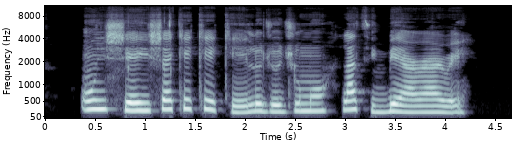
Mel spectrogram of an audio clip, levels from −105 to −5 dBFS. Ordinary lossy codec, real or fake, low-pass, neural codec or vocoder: none; real; none; none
